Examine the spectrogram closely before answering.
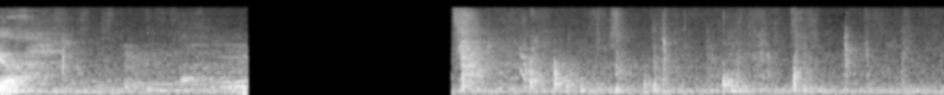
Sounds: speech

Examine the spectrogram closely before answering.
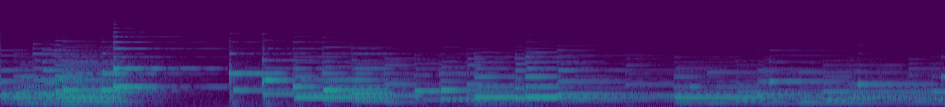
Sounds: piano

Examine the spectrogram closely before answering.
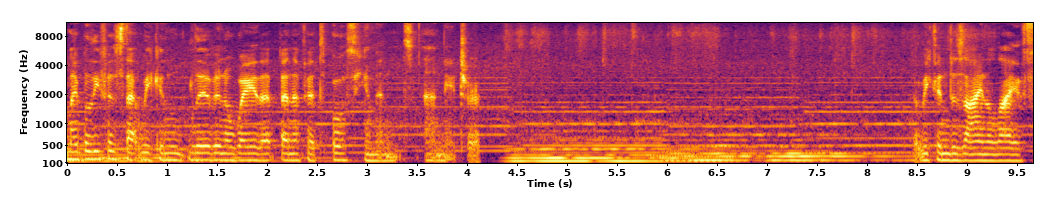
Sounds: speech, music

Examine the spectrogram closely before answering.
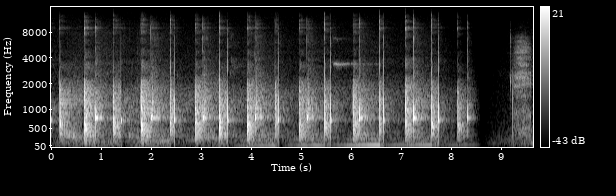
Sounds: playing table tennis

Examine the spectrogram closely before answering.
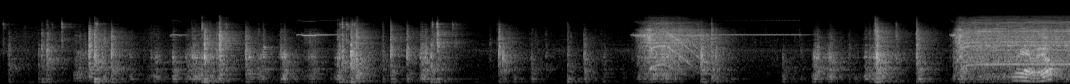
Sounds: power tool, tools

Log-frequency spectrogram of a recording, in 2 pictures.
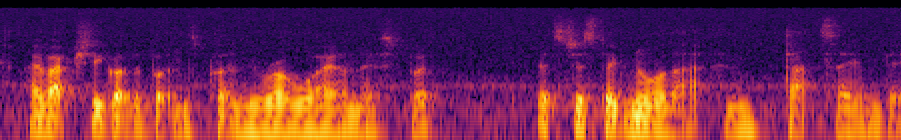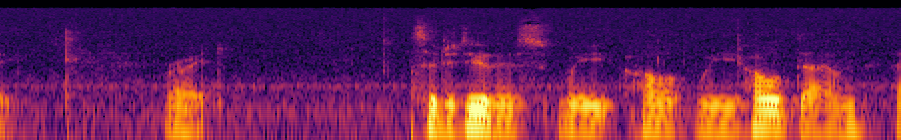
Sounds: speech

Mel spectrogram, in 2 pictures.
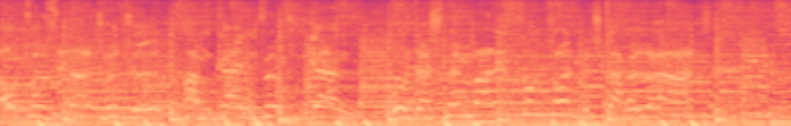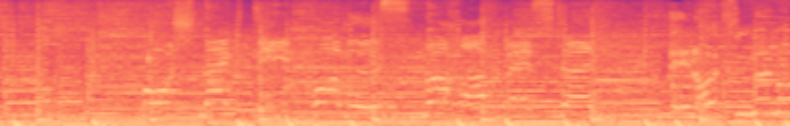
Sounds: music

